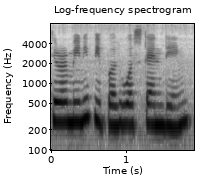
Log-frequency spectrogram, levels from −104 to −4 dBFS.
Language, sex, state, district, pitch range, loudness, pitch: English, female, Assam, Kamrup Metropolitan, 235-265 Hz, -13 LUFS, 245 Hz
